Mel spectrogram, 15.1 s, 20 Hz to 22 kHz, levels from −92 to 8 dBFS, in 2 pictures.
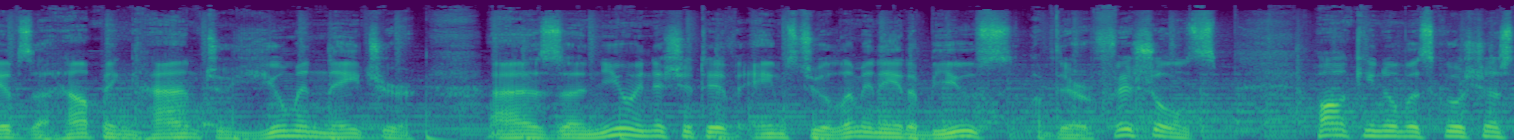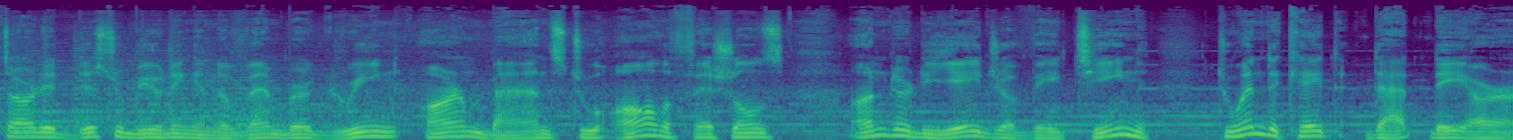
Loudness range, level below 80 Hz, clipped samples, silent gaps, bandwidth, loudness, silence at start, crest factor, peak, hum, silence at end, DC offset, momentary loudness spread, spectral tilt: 1 LU; -40 dBFS; under 0.1%; none; 19 kHz; -19 LUFS; 0 s; 16 dB; -2 dBFS; none; 0 s; under 0.1%; 5 LU; -5 dB/octave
